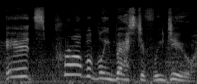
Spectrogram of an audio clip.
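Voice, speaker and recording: A man's voice: extremely high pitch, normal speed, faint music behind, full character voice. An actor playing a courteous, mysterious young male magician in a game dub. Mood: earnest. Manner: courteous, calm and formal. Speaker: game character.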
